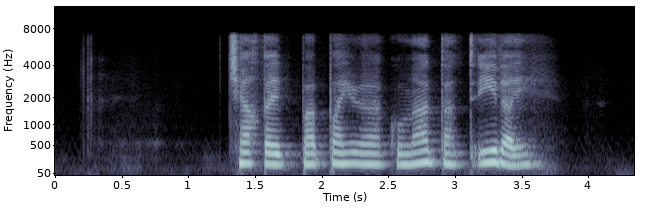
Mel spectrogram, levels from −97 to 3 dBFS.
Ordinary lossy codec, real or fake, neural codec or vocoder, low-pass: MP3, 96 kbps; fake; codec, 16 kHz, 0.5 kbps, FunCodec, trained on Chinese and English, 25 frames a second; 7.2 kHz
